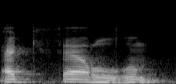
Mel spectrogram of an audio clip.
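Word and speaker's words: أكثرهم: അക്സറുഹും calf മഹ്മൂസും ഷദീദുമായ അക്ഷരമാണ്. അക് അക് എന്ന് അതിൻ്റെ സുക്കൂൻ വ്യക്തമാക്കി ഉച്ചരിക്കുക. അക്സറുഹും.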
